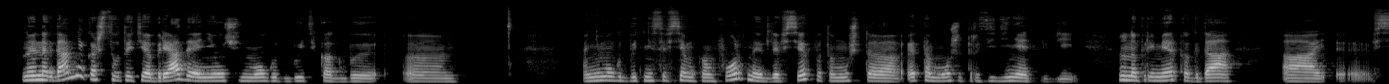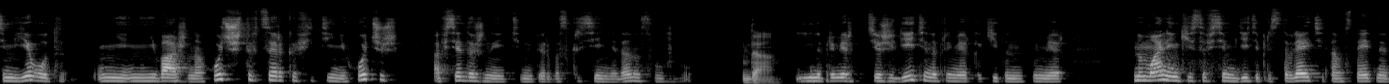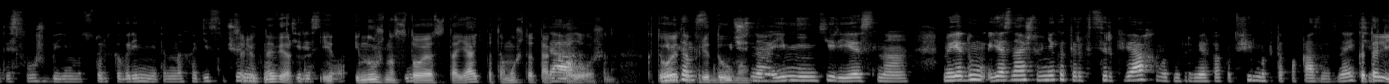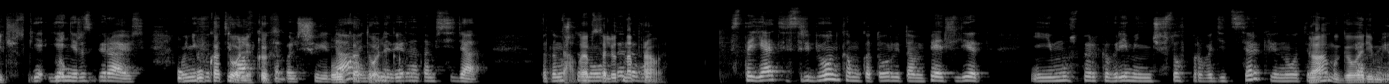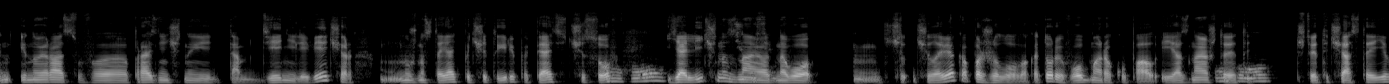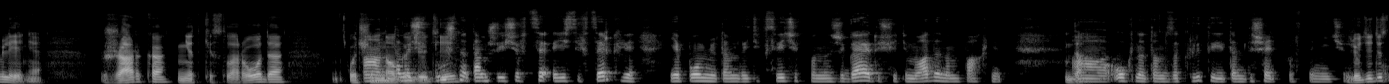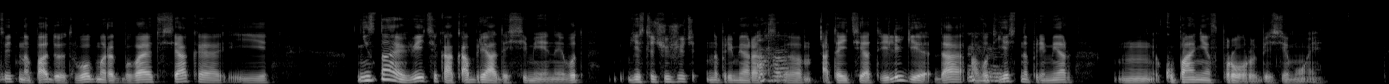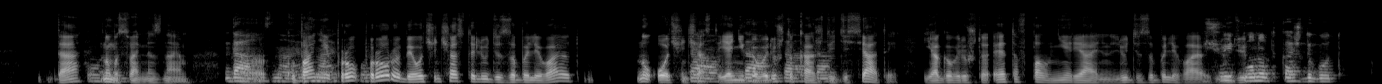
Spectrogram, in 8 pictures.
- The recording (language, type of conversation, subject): Russian, unstructured, Как религиозные обряды объединяют людей?
- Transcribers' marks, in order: tsk; other background noise; tapping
